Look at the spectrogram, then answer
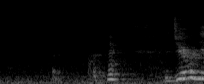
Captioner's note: both laughing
